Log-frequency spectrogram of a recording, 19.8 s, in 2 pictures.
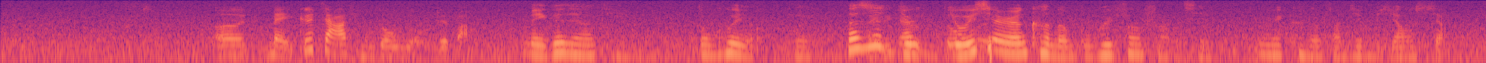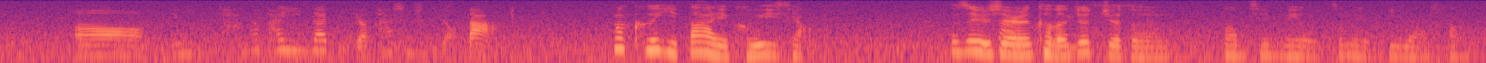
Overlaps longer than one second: present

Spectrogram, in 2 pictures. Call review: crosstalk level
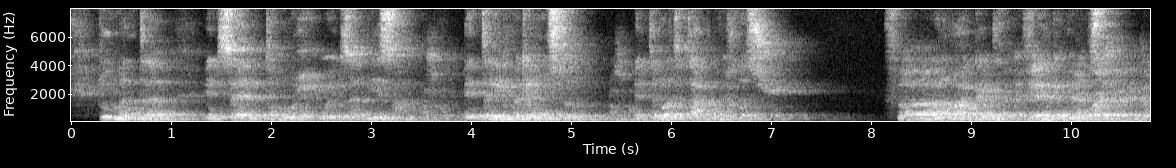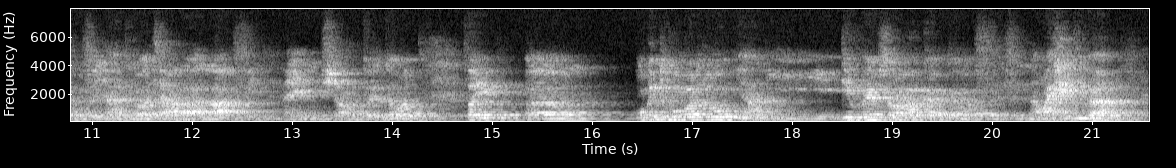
present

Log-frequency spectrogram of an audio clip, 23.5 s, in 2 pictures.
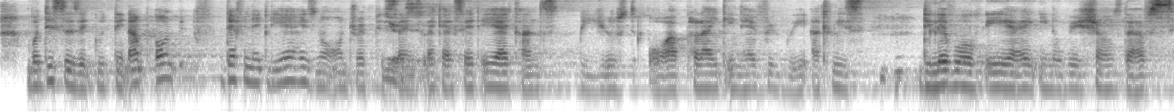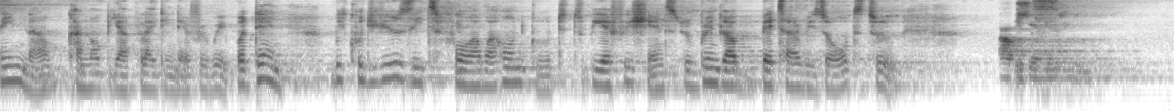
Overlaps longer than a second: none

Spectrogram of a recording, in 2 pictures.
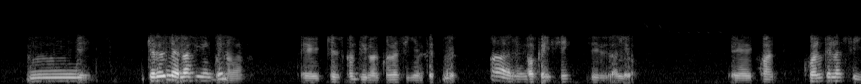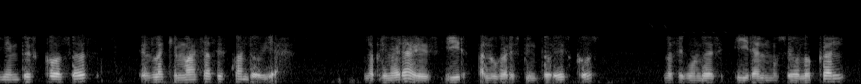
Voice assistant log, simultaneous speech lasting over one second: none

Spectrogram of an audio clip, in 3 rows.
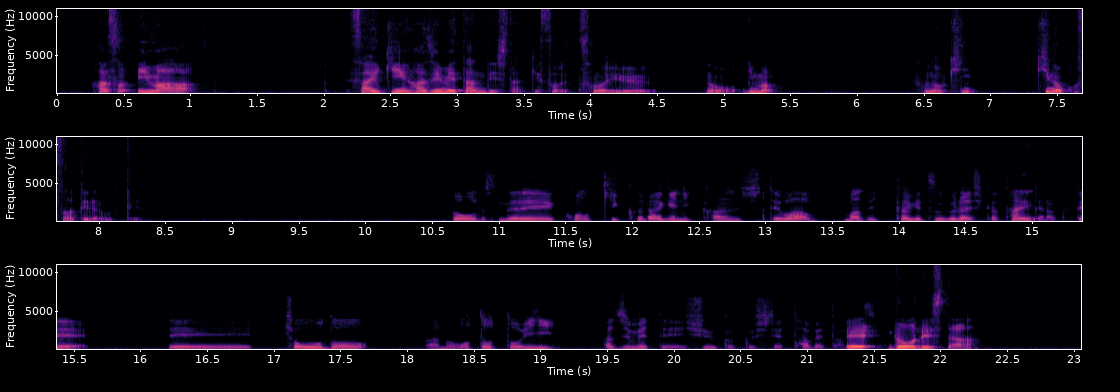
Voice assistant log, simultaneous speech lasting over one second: none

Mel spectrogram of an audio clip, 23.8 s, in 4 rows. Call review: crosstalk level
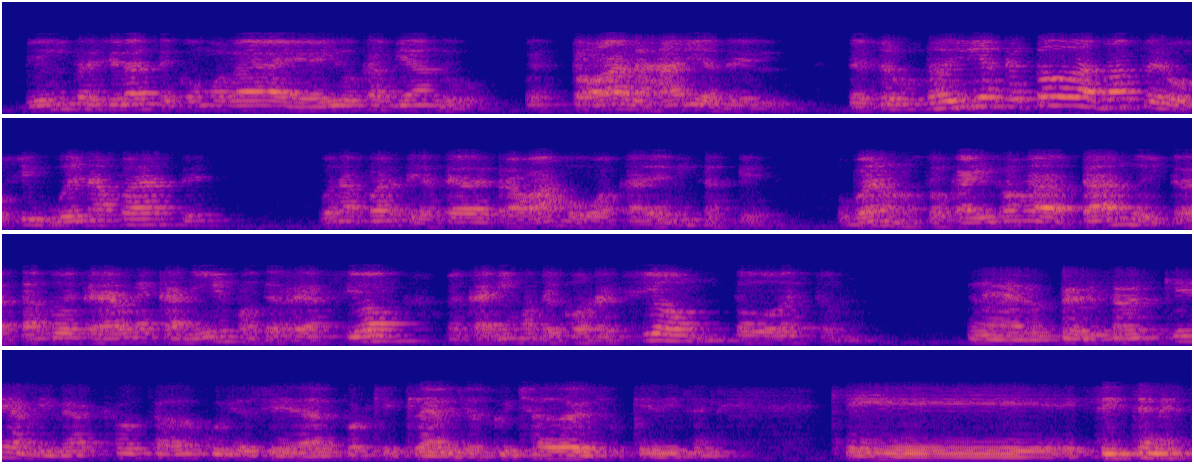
none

